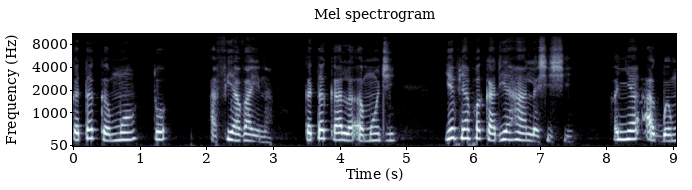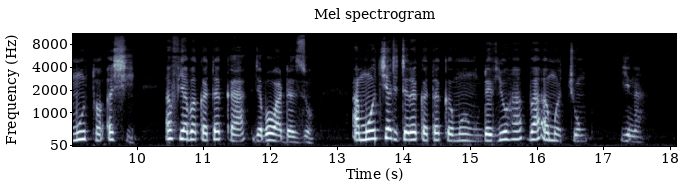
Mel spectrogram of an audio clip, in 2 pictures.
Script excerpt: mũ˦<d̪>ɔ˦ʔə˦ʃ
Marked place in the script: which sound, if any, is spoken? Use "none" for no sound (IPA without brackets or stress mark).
t̪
